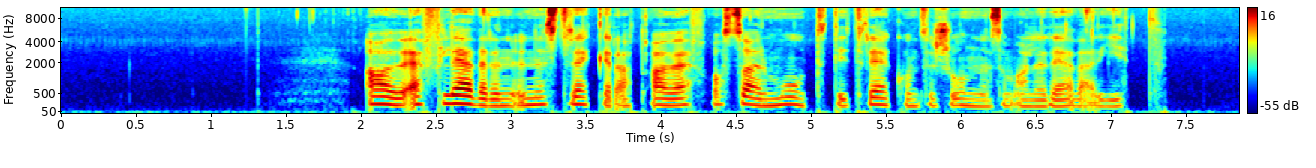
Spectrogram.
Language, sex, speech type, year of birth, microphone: Norwegian, female, read, 1978, Sennheiser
